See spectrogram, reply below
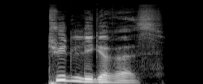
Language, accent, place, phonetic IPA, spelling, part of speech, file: German, Germany, Berlin, [ˈtyːdəlɪɡəʁəs], tüdeligeres, adjective, De-tüdeligeres.ogg
- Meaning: strong/mixed nominative/accusative neuter singular comparative degree of tüdelig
